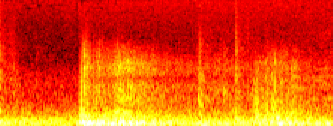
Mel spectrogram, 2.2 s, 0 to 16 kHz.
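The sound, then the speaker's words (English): A Canadian artillery barrage of guns firing for three minutes before lifting 100 yards, including 150 of Brutinel's machine guns sweeping a zone 400 yards ahead: a steady, heavy low rumble broken by several sharper booms at irregular intervals, loud throughout with no voices. “The guns fired for 3 minutes, then lifted 100 yards.”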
